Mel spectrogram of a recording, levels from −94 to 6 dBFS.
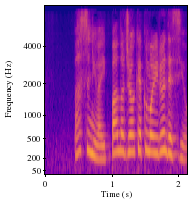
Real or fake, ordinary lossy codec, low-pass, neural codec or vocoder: fake; none; 7.2 kHz; codec, 16 kHz, 1 kbps, X-Codec, WavLM features, trained on Multilingual LibriSpeech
